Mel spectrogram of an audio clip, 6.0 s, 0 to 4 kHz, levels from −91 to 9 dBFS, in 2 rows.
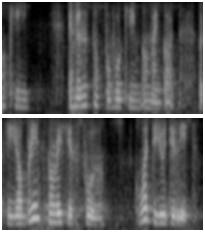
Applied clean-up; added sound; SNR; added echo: neural separator model SepFormer DNS4.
